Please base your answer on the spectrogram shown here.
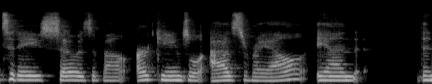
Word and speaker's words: Azrael: show is about archangel azrael and the name means help of god or whom god helps and you heard me pronounce it so you know it's as real and the origin of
